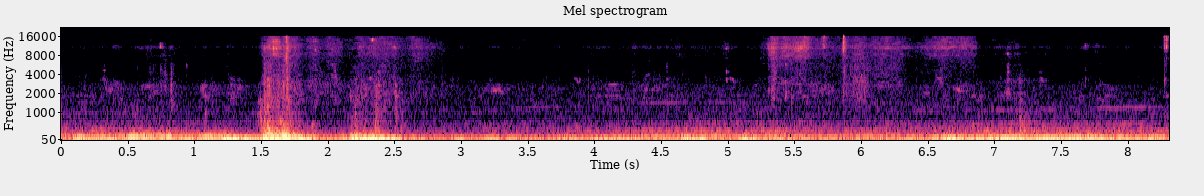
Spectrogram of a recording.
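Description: Car driving slowly on a rough road, heard from inside the cabin: a steady low rumble of engine and tyres, with two knocks about a second and a half and two and a half seconds in, the first the loudest.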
